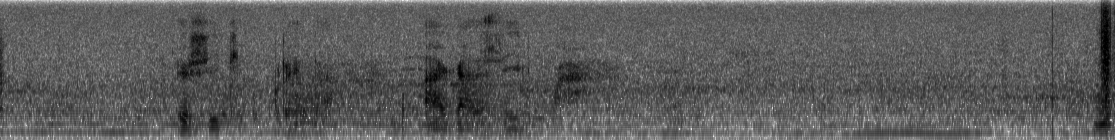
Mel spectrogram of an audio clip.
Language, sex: Xhosa, male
